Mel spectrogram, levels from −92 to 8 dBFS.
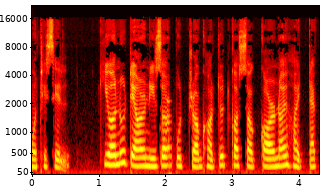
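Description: Repeated packet loss (robotic sound) runs from 1.97 to 2.16 s, just after "উঠিছিল কিয়নো তেওঁৰ". Five separate gaps fall inside this 0.18 s stretch, none longer than 22 ms. Each hole is papered over by stretching out the last received sound, and about 46% of the span ends up as that patch-in audio. Because the gaps arrive in quick succession, the speech turns choppy, with fragments missing.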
